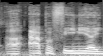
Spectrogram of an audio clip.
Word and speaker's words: apophenia: Apophenia, you nailed it.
